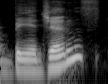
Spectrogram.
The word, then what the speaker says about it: Bajan: Barbadians or Bajans, and we are called Bajans, Bajan, because of how the English pronounce the word Barbadians. So the English accent, they would say Barbadian. You old Barbadians where you live. So that di, when an English person pronounce Dian, Barbadian, they would say it would sound like a J, Barbadian. So we just say Bajan.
